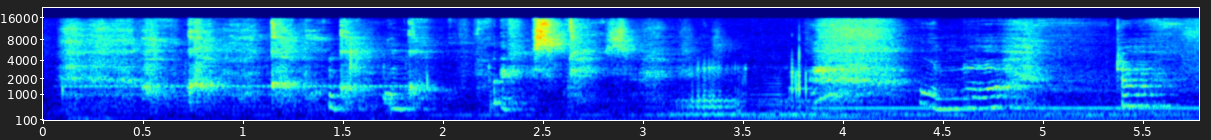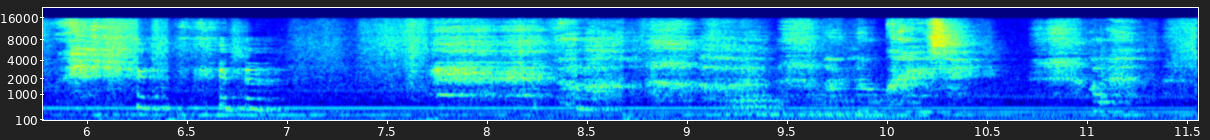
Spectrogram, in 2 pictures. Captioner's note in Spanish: solloza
